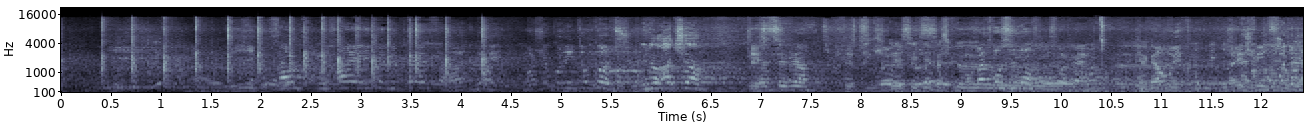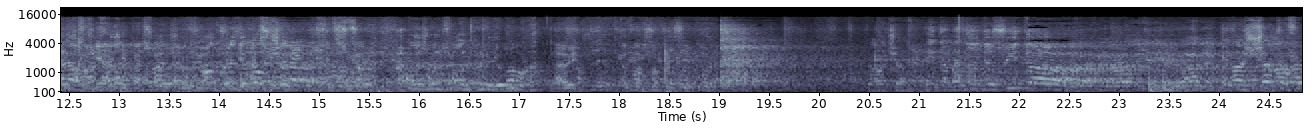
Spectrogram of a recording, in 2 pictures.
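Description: A ball thuds against a wall, echoing in a large hall.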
